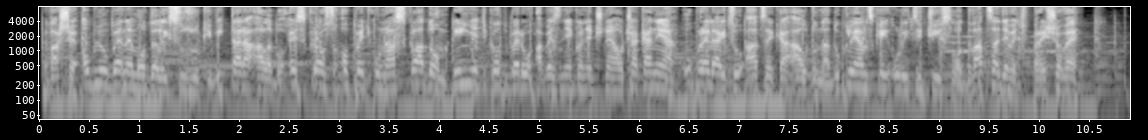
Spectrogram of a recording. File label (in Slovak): reklama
